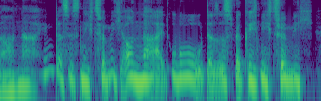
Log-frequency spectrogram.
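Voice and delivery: high, panicky whimpering; clinging on, terrified; frightened murmur. Acted. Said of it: "Er konnte sie murmeln hören". (ängstliches Jammern)

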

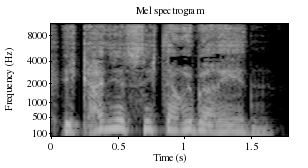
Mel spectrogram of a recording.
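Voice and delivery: hoch, eingeschnappt nachgeahmt; äffe ihren beleidigten Ton nach; beleidigt nachgeäfft. Retold or imitated. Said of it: "ein beleidigtes". (spöttisch nachgemachter beleidigter Ton)

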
